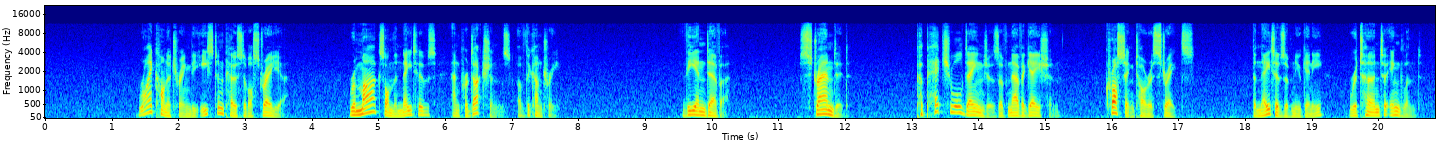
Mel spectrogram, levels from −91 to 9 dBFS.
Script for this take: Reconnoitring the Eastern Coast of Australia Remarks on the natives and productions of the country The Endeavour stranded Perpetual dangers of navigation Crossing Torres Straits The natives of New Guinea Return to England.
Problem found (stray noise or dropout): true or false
false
